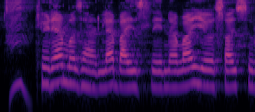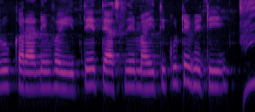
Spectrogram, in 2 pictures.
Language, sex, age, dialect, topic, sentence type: Marathi, female, 31-35, Northern Konkan, banking, statement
